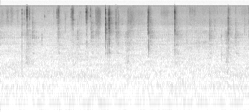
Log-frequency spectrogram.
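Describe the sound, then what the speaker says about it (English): Hair scissors snip in quick, irregular bursts of point cuts, trimming the line of a black classic bob; the crisp, close clicks stand alone over a quiet room. "Lay the hairs down, point cut and correct the line."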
